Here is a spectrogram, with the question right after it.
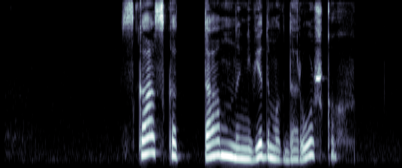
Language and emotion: Russian, neutral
